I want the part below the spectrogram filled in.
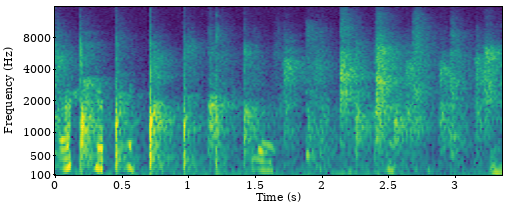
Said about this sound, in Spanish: Wow, te voy a dar un aplauso, ¿viste?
